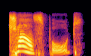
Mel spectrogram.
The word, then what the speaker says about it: transport: So, transport stress on the first syllable would be a noun.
